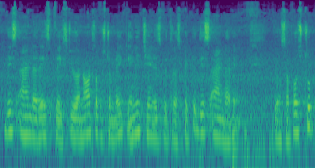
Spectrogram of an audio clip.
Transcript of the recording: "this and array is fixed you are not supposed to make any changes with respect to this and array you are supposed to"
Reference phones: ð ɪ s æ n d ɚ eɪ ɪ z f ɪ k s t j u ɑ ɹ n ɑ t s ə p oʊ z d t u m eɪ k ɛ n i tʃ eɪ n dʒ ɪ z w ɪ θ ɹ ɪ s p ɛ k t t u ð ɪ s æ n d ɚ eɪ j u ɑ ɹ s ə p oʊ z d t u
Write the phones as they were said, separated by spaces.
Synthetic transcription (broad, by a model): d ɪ s æ n d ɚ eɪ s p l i s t j u ɑ ɹ n ɑ t s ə p oʊ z t u m eɪ k ɛ n i tʃ eɪ n dʒ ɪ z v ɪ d ɹ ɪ s p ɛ k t t u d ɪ s æ n d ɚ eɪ j u ɑ ɹ s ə p oʊ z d t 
